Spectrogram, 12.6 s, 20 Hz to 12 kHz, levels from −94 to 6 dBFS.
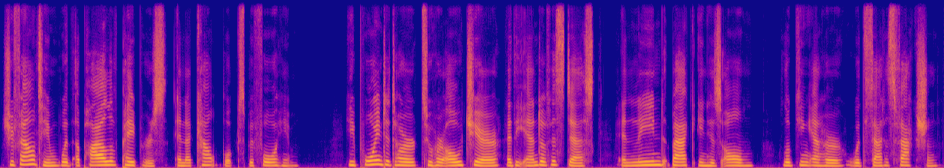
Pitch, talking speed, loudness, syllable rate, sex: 230 Hz, 170 wpm, -17 LUFS, 4.3 syllables/s, female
